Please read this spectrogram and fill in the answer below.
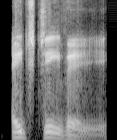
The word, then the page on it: HGV: British English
